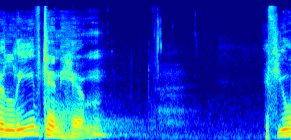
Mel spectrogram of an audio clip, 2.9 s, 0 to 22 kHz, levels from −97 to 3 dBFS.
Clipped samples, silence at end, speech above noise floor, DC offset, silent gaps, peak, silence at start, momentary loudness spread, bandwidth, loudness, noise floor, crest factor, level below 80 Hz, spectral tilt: under 0.1%; 0 s; 44 dB; under 0.1%; none; -12 dBFS; 0 s; 21 LU; 18 kHz; -30 LUFS; -72 dBFS; 18 dB; -72 dBFS; -5.5 dB/octave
